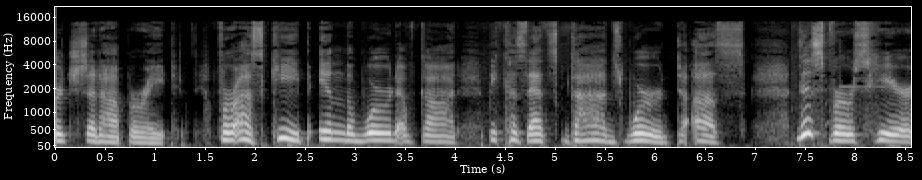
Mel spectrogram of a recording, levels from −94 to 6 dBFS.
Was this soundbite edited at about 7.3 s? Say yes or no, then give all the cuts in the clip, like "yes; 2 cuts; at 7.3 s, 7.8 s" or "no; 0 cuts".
yes; 2 cuts; at 1.5 s, 7.3 s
